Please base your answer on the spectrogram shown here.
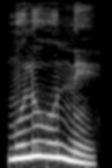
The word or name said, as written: ಮುಲುವುನ್ನೆ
